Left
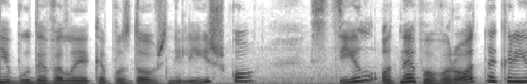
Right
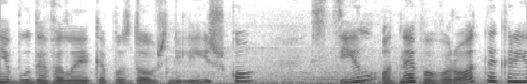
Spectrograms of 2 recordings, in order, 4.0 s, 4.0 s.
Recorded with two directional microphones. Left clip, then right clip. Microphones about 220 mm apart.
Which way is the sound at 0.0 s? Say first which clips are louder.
Left 10 dB; 30° left (ahead or behind).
